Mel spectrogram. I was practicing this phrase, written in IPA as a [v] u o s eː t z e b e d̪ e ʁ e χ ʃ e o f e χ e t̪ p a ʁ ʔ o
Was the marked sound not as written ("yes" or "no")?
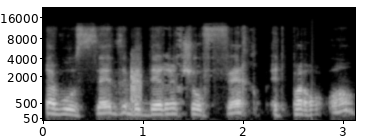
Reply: no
